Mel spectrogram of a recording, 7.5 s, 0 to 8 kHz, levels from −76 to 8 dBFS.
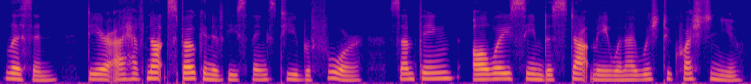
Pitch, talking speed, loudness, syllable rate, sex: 180 Hz, 190 wpm, -20 LUFS, 5.0 syllables/s, female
